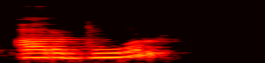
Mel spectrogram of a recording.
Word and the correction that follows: albur: Ah. – Albur. – Albur. Albur.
